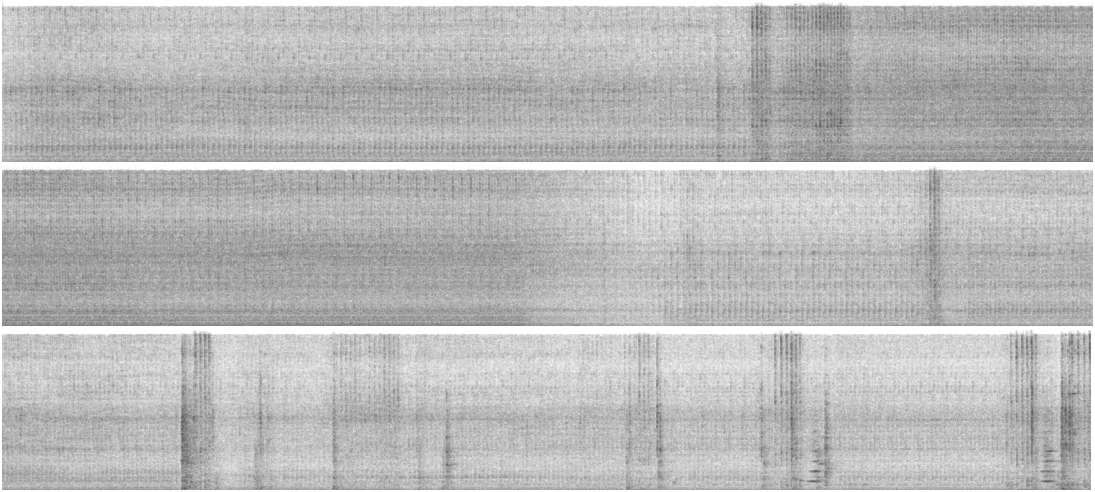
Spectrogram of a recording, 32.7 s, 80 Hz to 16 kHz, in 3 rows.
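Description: Sonalika DI 50 RX tractor's diesel engine running steadily while its hydraulics tip a loaded trolley. The engine runs louder for several seconds in the middle, then drops back, with a few sharp knocks in the second half as the tipping load of rocks and earth shifts.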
